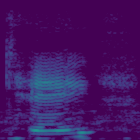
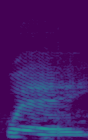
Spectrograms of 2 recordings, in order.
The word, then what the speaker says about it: que: And you might have this word, you'll see a lot, it's a question word, meaning what, but you don't pronounce it as que, you pronounce it as K.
